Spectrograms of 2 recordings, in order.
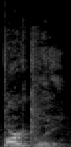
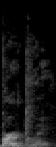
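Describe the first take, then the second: First: The first syllable sounds like 'bar'. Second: The first syllable sounds like 'burr'. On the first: The speaker calls it right. "It's pronounced Barkley" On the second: The speaker calls it wrong. "not Berkeley"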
